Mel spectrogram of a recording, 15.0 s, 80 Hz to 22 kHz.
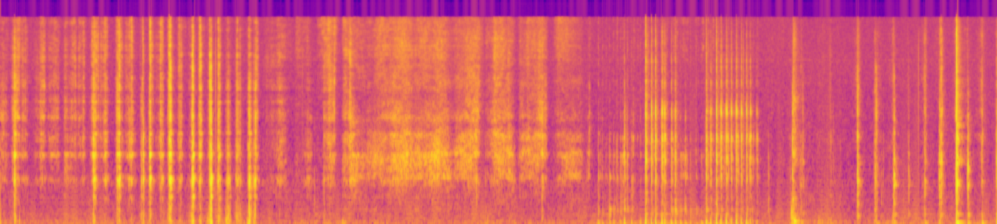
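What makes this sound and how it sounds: Fingernails scratch and tap the hollow back of a white plastic calculator casing, making dry, quick clicks and raspy scraping with almost no ring. The light, papery texture continues throughout, with a faint tonal edge around 1.2 kHz.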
